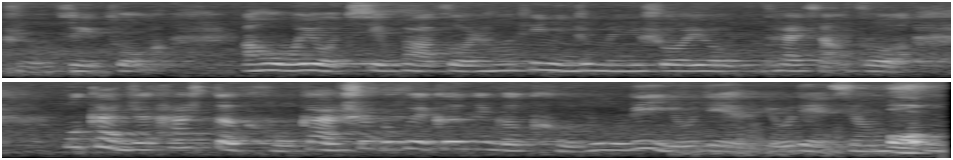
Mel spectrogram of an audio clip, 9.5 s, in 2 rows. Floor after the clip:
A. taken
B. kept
A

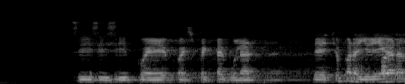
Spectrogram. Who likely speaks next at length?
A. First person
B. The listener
A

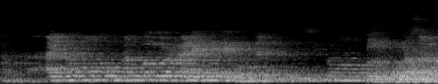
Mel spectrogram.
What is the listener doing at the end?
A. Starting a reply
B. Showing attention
A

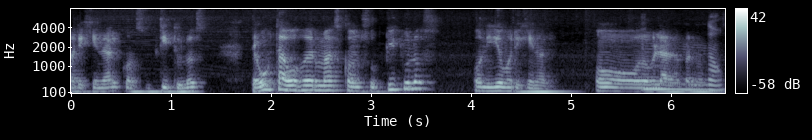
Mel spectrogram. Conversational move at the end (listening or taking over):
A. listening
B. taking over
B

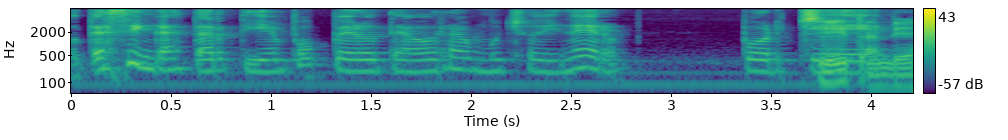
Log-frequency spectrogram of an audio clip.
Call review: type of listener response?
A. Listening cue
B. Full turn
A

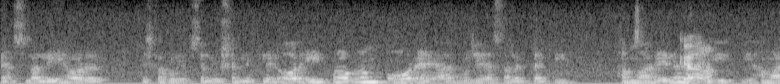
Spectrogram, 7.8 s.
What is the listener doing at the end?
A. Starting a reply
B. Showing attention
B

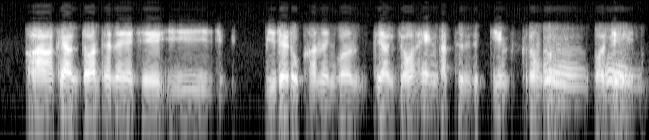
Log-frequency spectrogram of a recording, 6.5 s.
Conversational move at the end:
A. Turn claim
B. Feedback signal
A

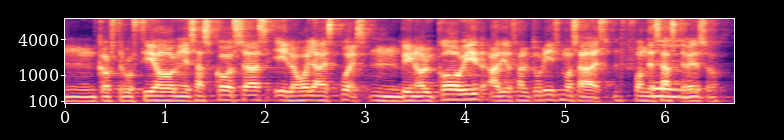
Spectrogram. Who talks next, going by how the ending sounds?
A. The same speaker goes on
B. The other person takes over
B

